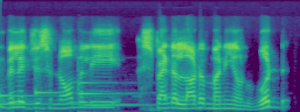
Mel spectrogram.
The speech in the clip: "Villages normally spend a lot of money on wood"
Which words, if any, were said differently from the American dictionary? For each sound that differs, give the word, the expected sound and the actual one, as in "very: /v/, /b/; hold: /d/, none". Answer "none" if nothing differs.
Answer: none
